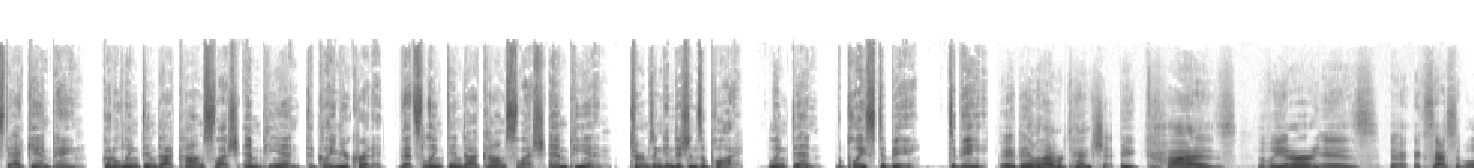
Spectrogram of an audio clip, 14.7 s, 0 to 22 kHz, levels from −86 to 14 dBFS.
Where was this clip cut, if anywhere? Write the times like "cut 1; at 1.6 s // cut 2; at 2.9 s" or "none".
cut 1; at 9.9 s // cut 2; at 11.1 s // cut 3; at 13.2 s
